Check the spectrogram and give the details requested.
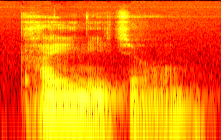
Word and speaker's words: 카인: 가인을 갑자기 소환하고 있습니다 가인은 본래 발음으로 카인이죠 카인이란 이름은 본래 좋은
